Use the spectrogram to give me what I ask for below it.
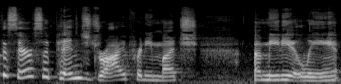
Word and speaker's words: Sarasa: tooy River paper planners I think I said sarsa again anyways did I spell that wrong I did sarasa I do like this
